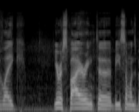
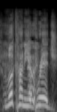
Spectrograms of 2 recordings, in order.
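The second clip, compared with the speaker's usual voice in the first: mock scheming husband; 8 semitones higher, 10 dB louder than usual. Joking voice of bride's fiance.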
